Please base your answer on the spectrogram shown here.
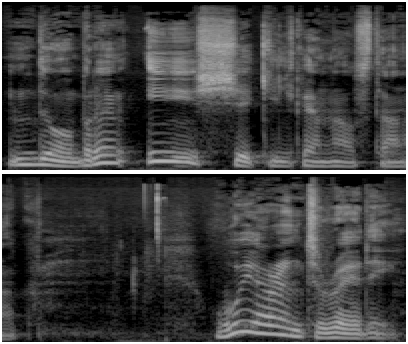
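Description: A man's voice: mid-range voice, sing-song, slow pace, gravelly, darkish tone. A man teaching a language lesson, reading out short, separate example sentences in an instructional way. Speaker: English teacher.

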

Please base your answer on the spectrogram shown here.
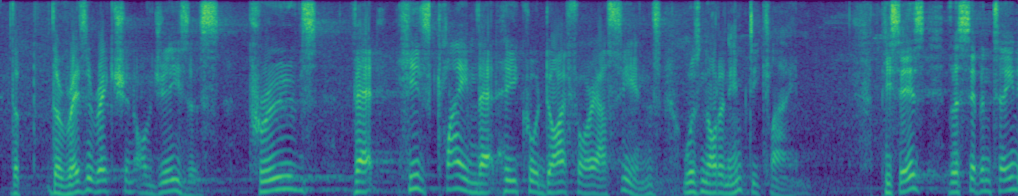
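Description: A middle-aged man with an Australian accent, preaching a sermon at a lectern microphone, emphatic and slowing down on key phrases. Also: on the high side, warm tone. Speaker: pastor. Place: church hall with a lectern. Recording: long reverb of a church hall.

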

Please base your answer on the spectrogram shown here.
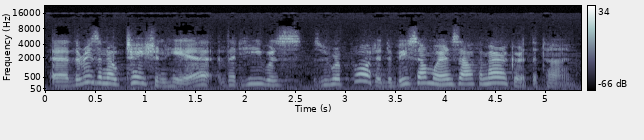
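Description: An actress playing a businesslike middle-aged records official, formal and precise, in a 1940s film. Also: female voice, mid-range voice, big pitch swings, a little fast. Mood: businesslike, regretful. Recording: muffled 1940s film soundtrack.

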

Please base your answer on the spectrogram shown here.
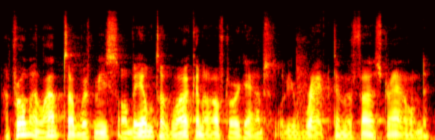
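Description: A man acting as a college-age delinquent with a fairly low voice and a soft heart for his best friend. He talks casually and teasingly, swearing and hesitating as he goes, in an intimate ASMR roleplay. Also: rapid-fire. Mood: playful, complaining. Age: young adult. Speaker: voice actor.

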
